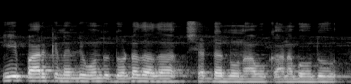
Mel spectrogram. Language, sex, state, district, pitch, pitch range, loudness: Kannada, male, Karnataka, Koppal, 135 Hz, 125-145 Hz, -16 LUFS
